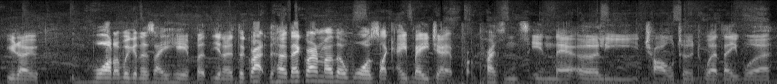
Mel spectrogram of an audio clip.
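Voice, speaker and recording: Here the music podcast co-host speaks at a normal speed in a steady, mid-range voice with a sharp edge. His chat is loose and rambling, peppered with fillers and false starts, and he's quick to laugh.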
